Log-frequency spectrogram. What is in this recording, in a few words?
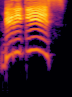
enemy, characters voice human woman fight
